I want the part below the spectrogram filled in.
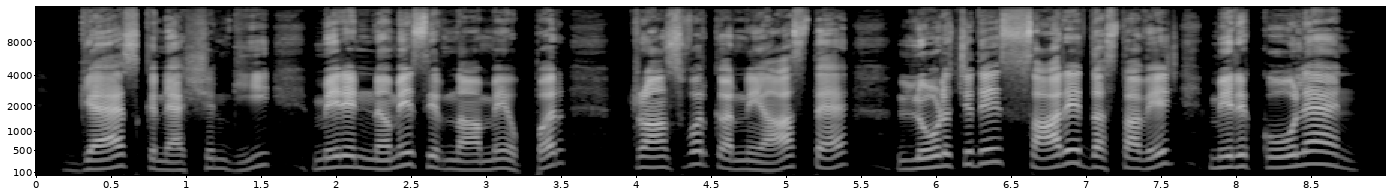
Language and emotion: Dogri, happy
